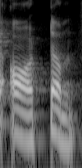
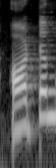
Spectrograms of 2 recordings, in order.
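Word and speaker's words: autumn: ऐसी स्पेलिंग्स में एम के बाद अगर यू एन आता है तब हम इस एन का उच्चारण प्रोनाउंसिएशन नहीं करते हैं, यानी कि न साउंड नहीं आता है।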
